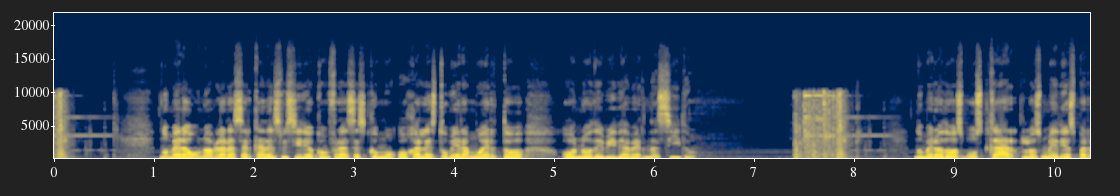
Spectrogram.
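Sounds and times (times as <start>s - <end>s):
cash register sound effect: 0.0s - 0.7s, 7.4s - 8.5s
speech: 1.1s - 6.6s, 8.6s - 10.3s.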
